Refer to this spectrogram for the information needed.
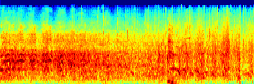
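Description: Steady applause from a crowd fills the room, dense continuous clapping at a fairly loud, even level, with a few scattered chuckles mixed in and no one speaking.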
